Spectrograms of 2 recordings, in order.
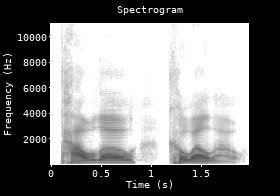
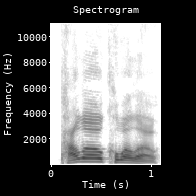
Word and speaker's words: Paulo Coelho: let's see I had to look it up Paulo Coelho let's see let's hit this button Paolo Coelho you know you can type somebody's name in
